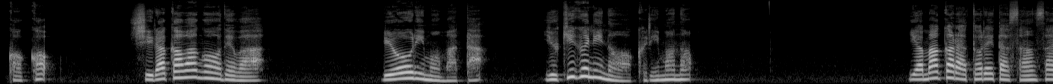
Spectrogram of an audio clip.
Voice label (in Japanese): ナレーション 旅番組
